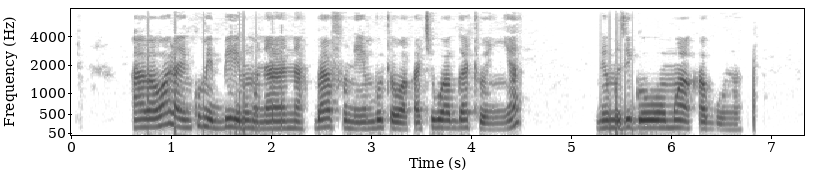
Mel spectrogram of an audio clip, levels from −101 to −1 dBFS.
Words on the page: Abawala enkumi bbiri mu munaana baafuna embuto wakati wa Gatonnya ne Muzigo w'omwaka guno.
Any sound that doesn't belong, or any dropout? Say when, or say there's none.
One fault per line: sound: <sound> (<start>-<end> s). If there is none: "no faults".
no faults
